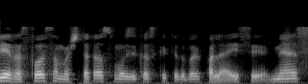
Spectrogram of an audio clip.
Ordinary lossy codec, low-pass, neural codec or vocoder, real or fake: MP3, 24 kbps; 7.2 kHz; codec, 24 kHz, 0.9 kbps, WavTokenizer, large speech release; fake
